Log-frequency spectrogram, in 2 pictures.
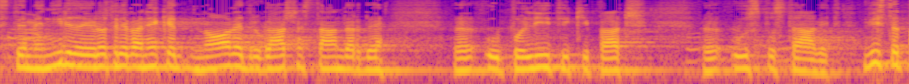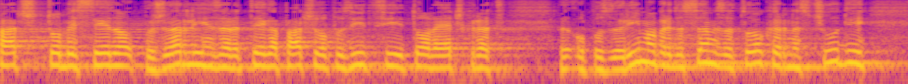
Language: Slovenian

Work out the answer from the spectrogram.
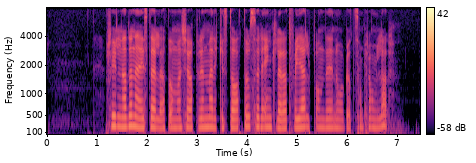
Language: Swedish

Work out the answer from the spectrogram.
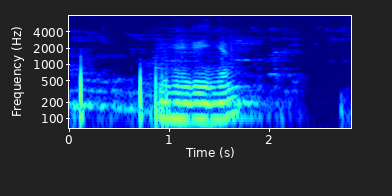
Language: Santali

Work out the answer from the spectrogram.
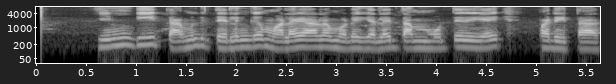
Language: Tamil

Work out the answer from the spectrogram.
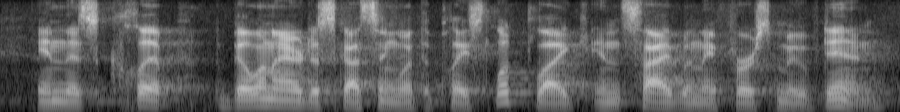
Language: English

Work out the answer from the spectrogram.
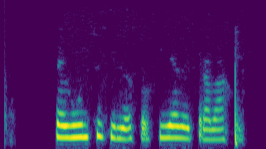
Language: Spanish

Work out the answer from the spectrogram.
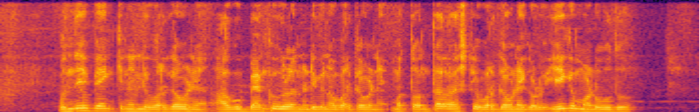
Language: Kannada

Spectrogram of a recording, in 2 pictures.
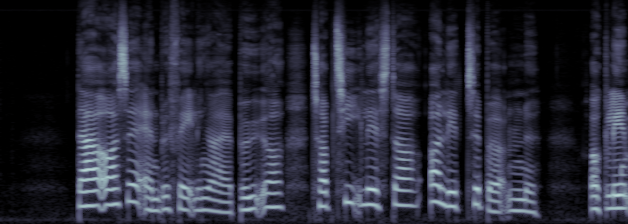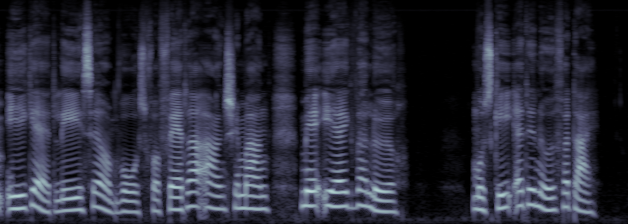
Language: Danish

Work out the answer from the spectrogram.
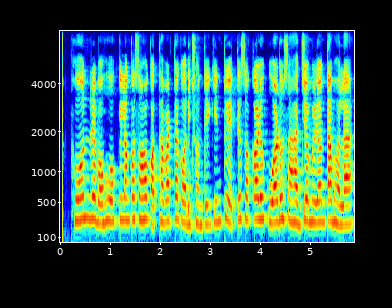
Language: Odia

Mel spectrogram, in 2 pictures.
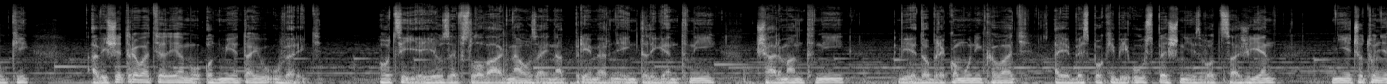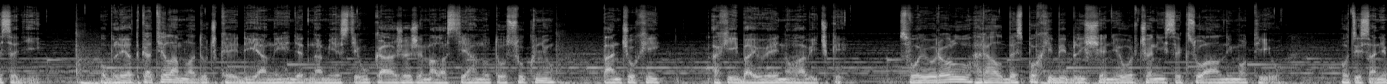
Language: Slovak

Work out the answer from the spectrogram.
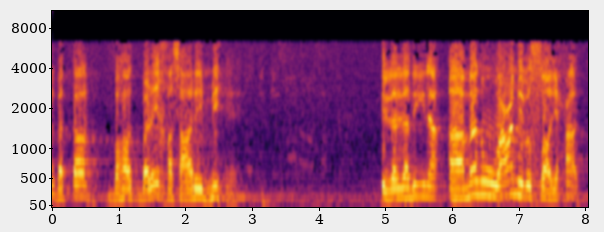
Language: Urdu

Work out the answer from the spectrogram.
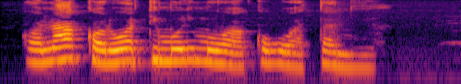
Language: Kikuyu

